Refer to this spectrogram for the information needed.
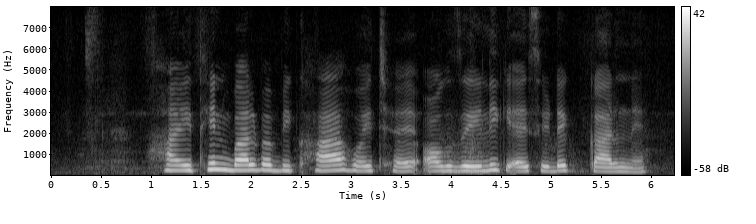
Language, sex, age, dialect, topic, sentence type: Maithili, male, 25-30, Bajjika, agriculture, statement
